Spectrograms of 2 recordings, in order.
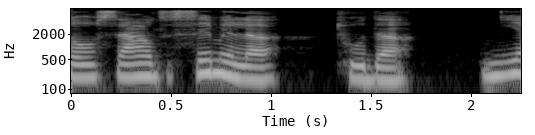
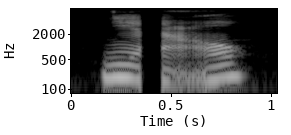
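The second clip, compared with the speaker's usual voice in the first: niao said with the low third-tone dip; 3 dB quieter than usual. Explaining how to read a character: niao in third tone. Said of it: "It should be read in the third tone".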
